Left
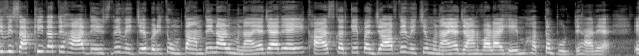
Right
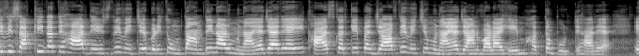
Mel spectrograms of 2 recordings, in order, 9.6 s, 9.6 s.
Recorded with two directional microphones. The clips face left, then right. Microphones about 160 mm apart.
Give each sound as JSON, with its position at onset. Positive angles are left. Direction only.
{"t": 0.0, "sound": "a woman's voice", "side_deg": 35}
